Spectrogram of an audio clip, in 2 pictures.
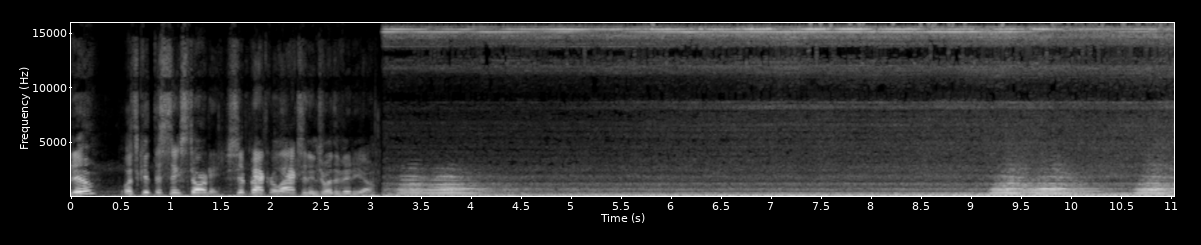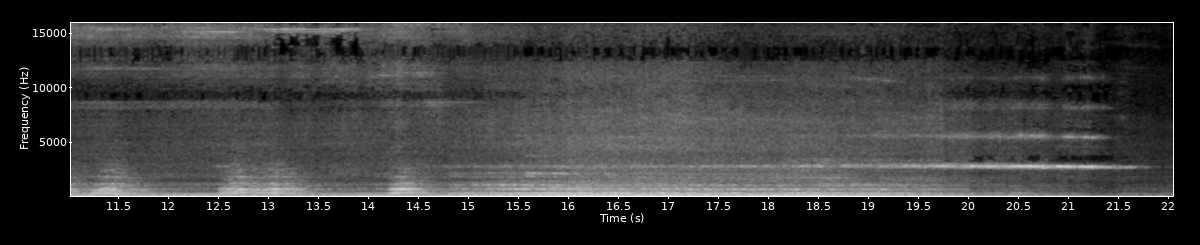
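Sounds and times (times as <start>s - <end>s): locomotive horn blasts: 3.2s - 6.6s, 8.9s - 19.2s
locomotive engine rumble: 3.2s - 22.0s.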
